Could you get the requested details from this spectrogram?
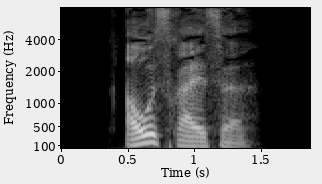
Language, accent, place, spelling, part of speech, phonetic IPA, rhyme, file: German, Germany, Berlin, ausreiße, verb, [ˈaʊ̯sˌʁaɪ̯sə], -aʊ̯sʁaɪ̯sə, De-ausreiße.ogg
- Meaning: inflection of ausreißen: 1. first-person singular dependent present 2. first/third-person singular dependent subjunctive I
